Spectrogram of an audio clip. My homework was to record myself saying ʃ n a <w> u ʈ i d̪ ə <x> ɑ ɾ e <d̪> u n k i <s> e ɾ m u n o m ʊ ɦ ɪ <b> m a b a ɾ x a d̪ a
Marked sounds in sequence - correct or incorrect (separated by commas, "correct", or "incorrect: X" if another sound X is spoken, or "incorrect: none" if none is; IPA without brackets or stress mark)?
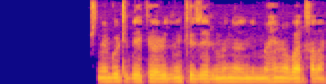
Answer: incorrect: b, incorrect: k, correct, incorrect: z, incorrect: none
